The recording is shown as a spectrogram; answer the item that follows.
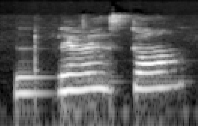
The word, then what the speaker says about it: Livingstone: Livingstone um you know probably we would say Livingston because when people have stone and stun and bit words like long words like this usually the ending is just dropped a little bit like a Livingston John Livingston um okay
